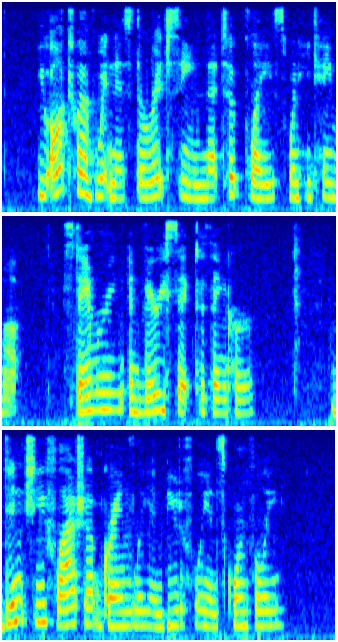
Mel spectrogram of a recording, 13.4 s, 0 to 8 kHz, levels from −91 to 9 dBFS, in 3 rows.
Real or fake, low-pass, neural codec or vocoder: real; 7.2 kHz; none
